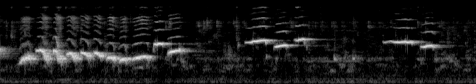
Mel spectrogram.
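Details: White-rumped shama singing, to get a silent caged shama going: a fast buzzy trill, then spaced pure whistled notes, some rising and some falling.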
